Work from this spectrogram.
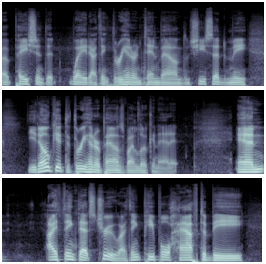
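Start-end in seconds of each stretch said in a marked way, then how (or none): none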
